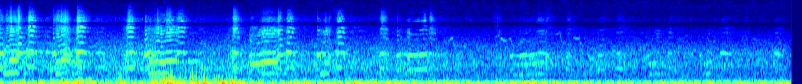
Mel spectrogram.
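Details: Two geese calling in a series of short nasal honks, bunched in the first half and then sparser, over steady low rumbling background noise.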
